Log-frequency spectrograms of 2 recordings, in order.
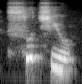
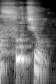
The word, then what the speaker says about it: sutil: tudo bem olha embaixo o tio uma coisa delicada discreta né sutil tá correto vai ter muita gente que fala sutil não pode a gente não tem nada a ver tá com dor olha com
